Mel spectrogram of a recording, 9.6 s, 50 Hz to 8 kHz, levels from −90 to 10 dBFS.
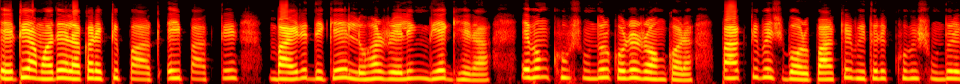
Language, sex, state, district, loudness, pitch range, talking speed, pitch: Bengali, female, Jharkhand, Jamtara, -17 LUFS, 235-275 Hz, 185 wpm, 255 Hz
